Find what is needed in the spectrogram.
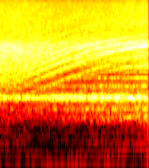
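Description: Electronic dance music build-up: a synthesizer riser sweeping steadily upward in pitch over a steady held tone, with no bass or drums.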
